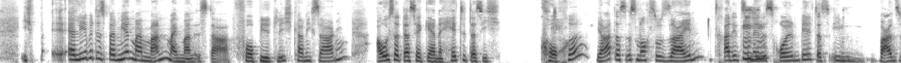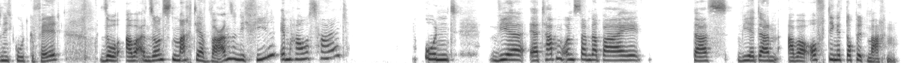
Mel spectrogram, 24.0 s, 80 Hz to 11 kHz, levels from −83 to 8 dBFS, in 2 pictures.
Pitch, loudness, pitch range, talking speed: 235 Hz, -19 LUFS, 205-270 Hz, 150 wpm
